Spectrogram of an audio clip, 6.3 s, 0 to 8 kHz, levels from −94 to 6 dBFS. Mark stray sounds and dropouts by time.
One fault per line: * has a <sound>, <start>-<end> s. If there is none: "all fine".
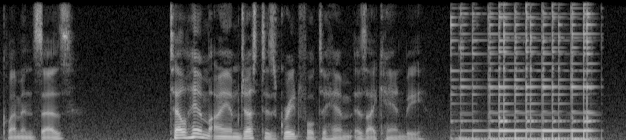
* has a tap, 4.5-6.0 s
